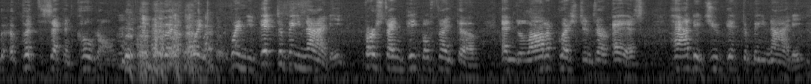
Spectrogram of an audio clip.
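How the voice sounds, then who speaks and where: With audible room echo and noticeable background noise, a woman speaks in a fairly high pitch. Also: lively intonation, moderate pace. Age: 80s+. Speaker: birthday celebrant. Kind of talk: after-dinner speech. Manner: halting.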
